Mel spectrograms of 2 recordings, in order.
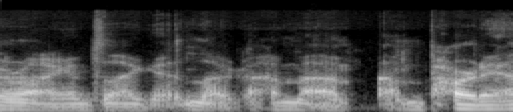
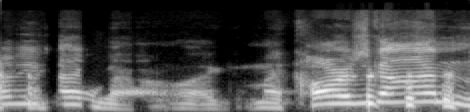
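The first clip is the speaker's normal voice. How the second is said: mock disbelief; 14 semitones higher, 7 dB louder than usual. Retelling learning his car was gone, high and disbelieving. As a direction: act floored by the news, pitched up.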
